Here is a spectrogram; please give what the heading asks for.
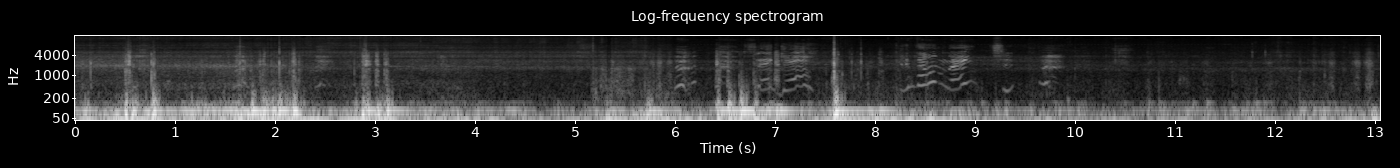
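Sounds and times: snow tube rumbling over snow: 0.0s - 13.0s
wind rushing past microphone: 0.0s - 13.0s
knocks and bumps: 5.2s - 8.2s.

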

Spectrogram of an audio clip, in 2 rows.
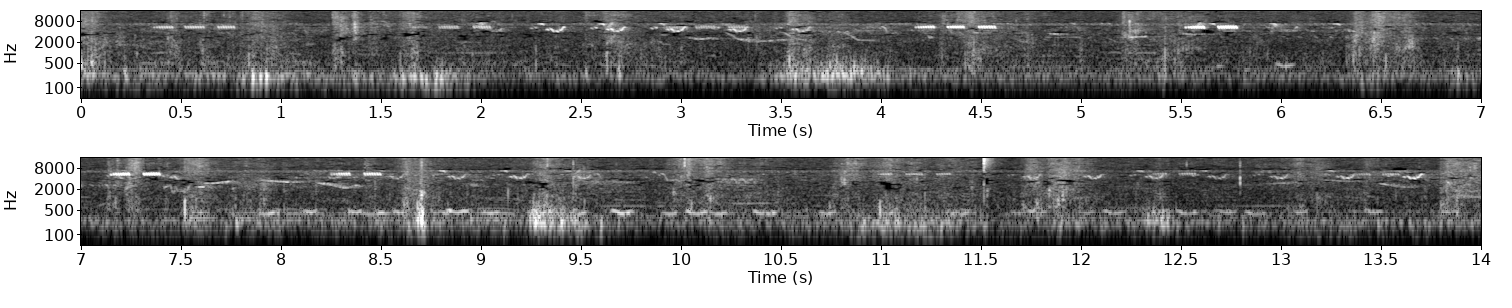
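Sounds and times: birds chirping and whistling: 0.0s - 14.0s
footsteps on grassy soil: 0.0s - 14.0s
bird cooing: 7.5s - 14.0s.

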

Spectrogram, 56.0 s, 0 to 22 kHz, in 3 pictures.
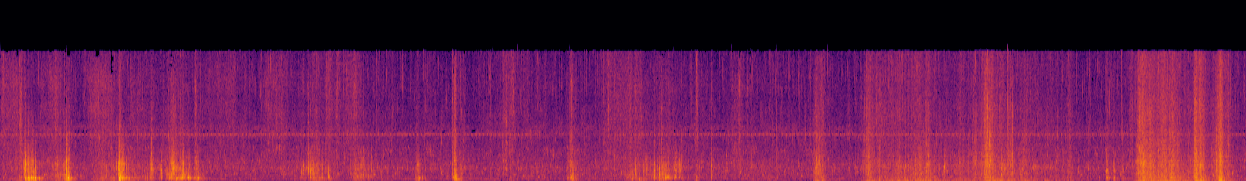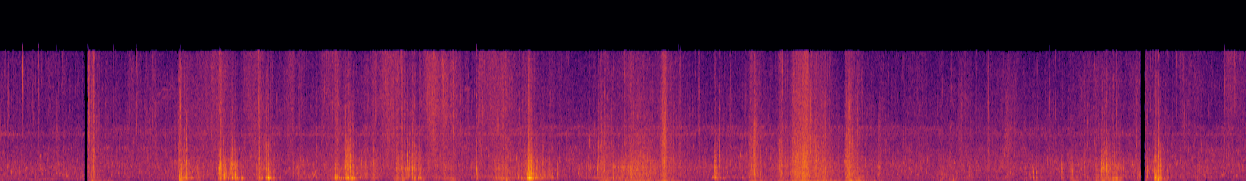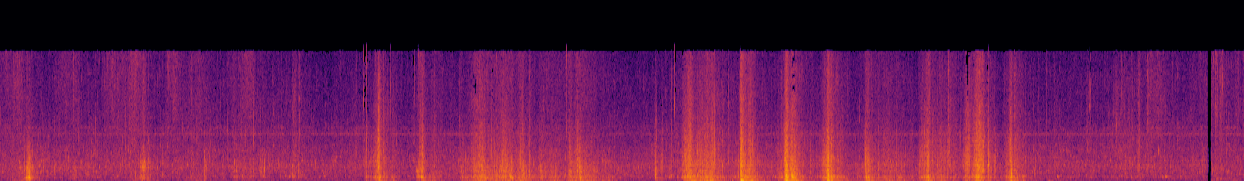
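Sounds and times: water splashing and sloshing: 0.0s - 56.0s.

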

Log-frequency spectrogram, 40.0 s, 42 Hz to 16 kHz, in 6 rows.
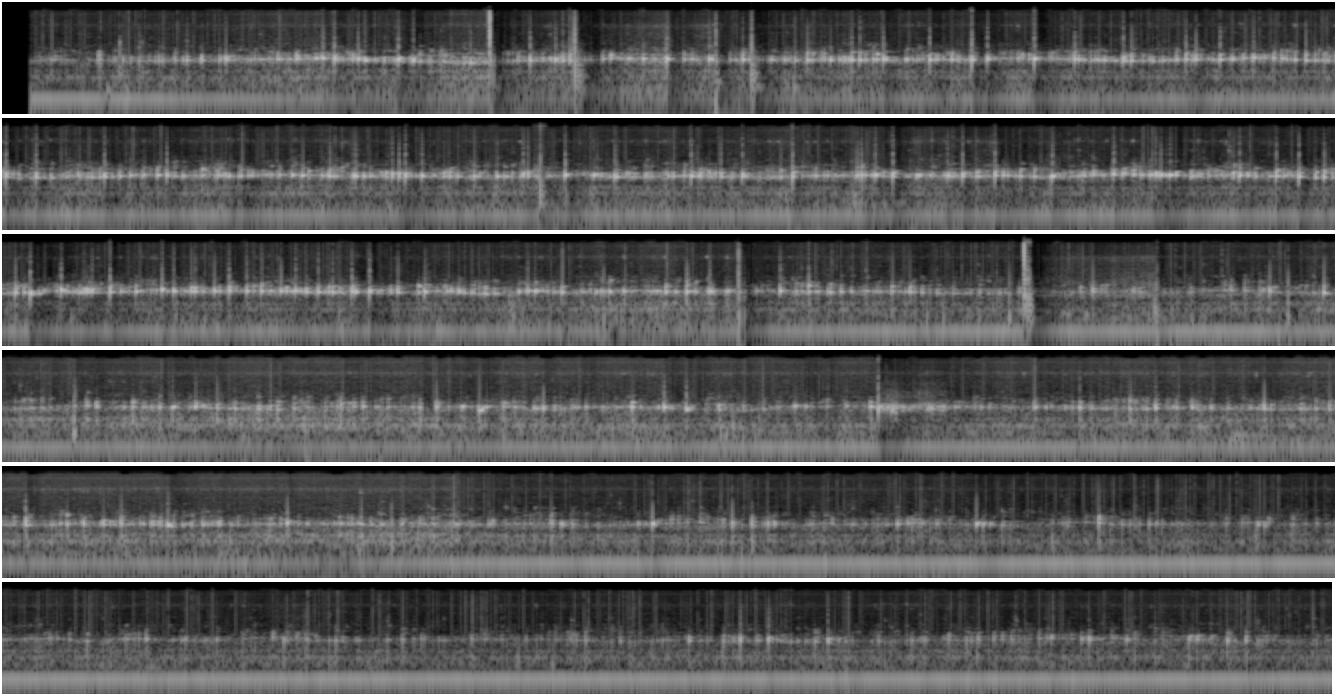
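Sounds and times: air pump humming underwater: 0.2s - 39.9s
bubbling underwater: 0.2s - 39.9s.

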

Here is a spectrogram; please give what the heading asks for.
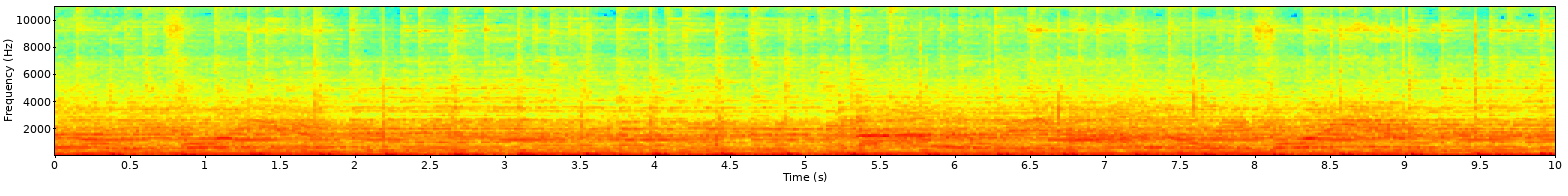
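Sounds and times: person singing: 0.0s - 2.7s, 5.1s - 10.0s
bass: 0.0s - 10.0s
folk-rock band playing live: 0.0s - 10.0s.

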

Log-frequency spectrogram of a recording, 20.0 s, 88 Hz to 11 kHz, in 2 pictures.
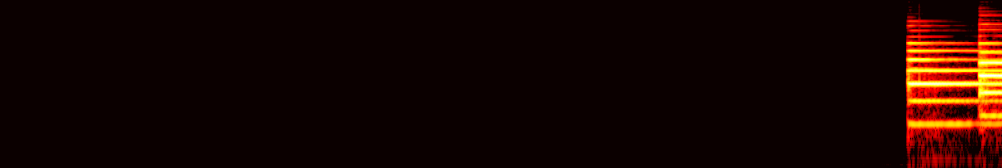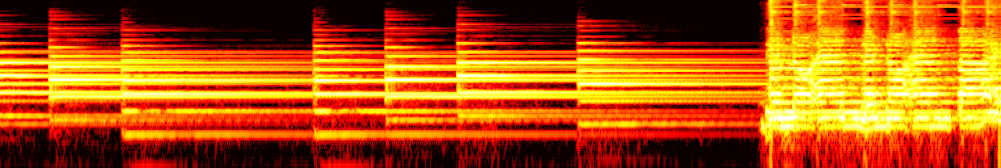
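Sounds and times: bell chime tune: 9.1s - 20.0s.

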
